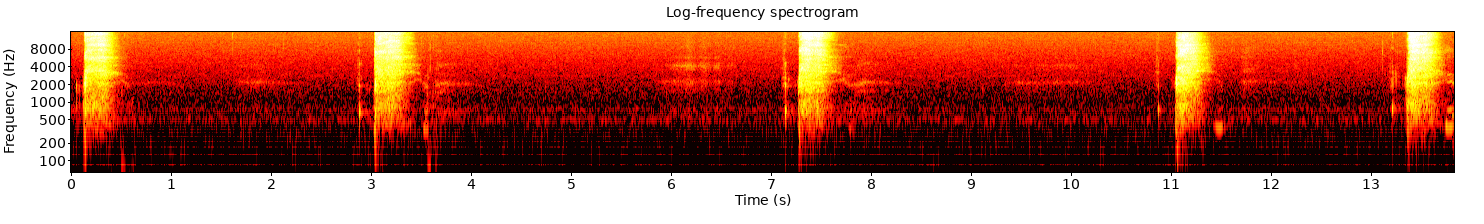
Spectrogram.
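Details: Prolonged sneezing fit; sneezer exhausted with sore abs, partly biting sneezes back: five sneezes in about fourteen seconds, each with a short breath in before it.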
